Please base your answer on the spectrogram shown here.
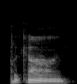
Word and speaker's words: pecan: pecan she said she is right it is pecan that is the correct way to say it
